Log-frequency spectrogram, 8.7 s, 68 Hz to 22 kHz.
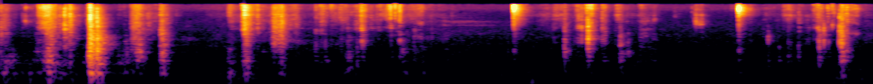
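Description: Irregular short rustles and light clicks of paper and 3D foam adhesive dots being handled as the dots are stuck onto the back of a vellum paper star.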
